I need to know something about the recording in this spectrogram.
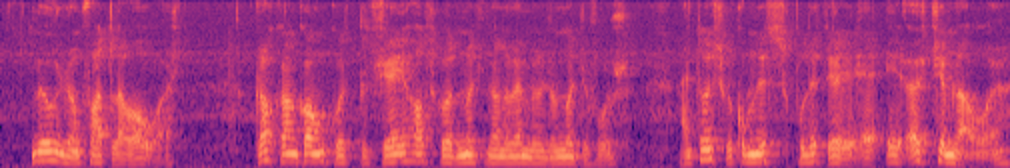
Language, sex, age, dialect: Faroese, female, 61+, Suðuroy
